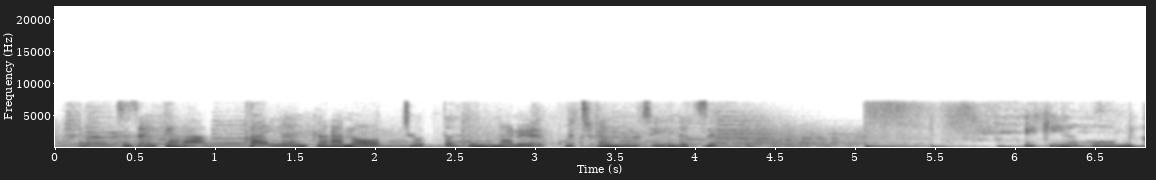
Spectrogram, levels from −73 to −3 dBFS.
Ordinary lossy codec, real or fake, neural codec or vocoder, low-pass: none; fake; codec, 16 kHz, 1 kbps, X-Codec, HuBERT features, trained on balanced general audio; 7.2 kHz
